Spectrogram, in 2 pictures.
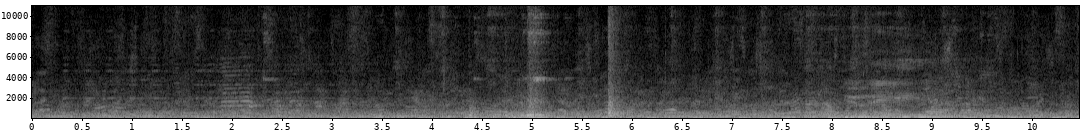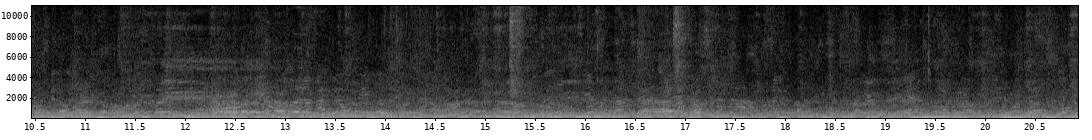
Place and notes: berlin, john-foster-dulles-allee: haus der kulturen der welt, terrasse - the city, the country & me: terrace of house of the cultures of the world
at the terrace during a concert of giant sand at wassermusik festival
the city, the country & me: august 5, 2011
Berlin, Germany, 5 August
